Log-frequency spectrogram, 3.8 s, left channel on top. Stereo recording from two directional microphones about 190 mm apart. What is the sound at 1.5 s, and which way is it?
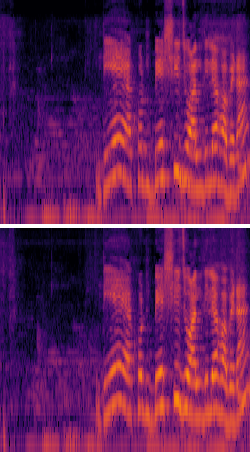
A woman's voice, 45° right (ahead or behind).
